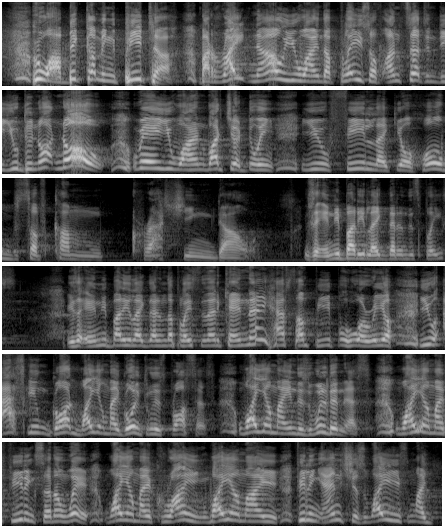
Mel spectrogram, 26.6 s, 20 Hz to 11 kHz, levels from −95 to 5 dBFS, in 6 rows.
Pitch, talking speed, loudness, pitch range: 225 Hz, 215 wpm, -27 LUFS, 205-265 Hz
